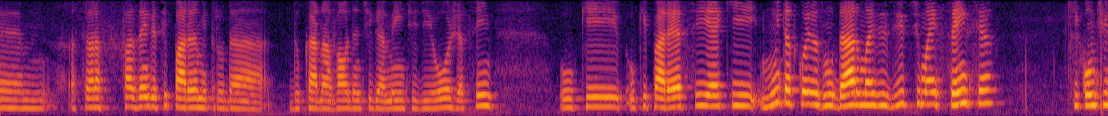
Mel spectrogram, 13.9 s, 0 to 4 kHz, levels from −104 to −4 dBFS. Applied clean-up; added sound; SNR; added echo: none; none; none; none.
